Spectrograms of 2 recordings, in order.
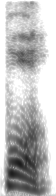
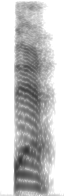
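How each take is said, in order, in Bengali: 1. স্বরধ্বনিটি 'o' ধ্বনি। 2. স্বরধ্বনিটি flat 'a' ধ্বনি। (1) "এটা অ্যাকচুয়ালি পথ" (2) "ফ্ল্যাটেনিং, ফ্ল্যাট এ"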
